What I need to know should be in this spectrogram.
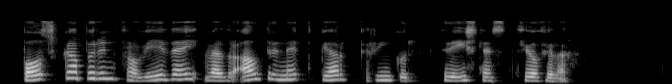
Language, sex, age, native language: Icelandic, female, 50-59, Icelandic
